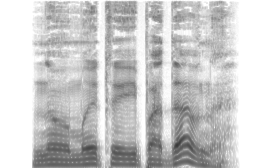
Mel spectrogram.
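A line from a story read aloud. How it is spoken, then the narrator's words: Grim joke. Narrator (Russian): мрачно пошутил Семен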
